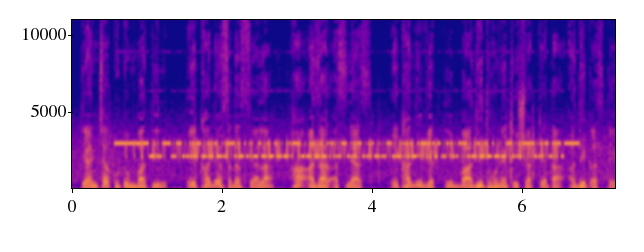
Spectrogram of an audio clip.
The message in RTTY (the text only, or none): LANY SEGUENT ES VA DECLARAR LA REPUBLICA DE TURQUIA.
